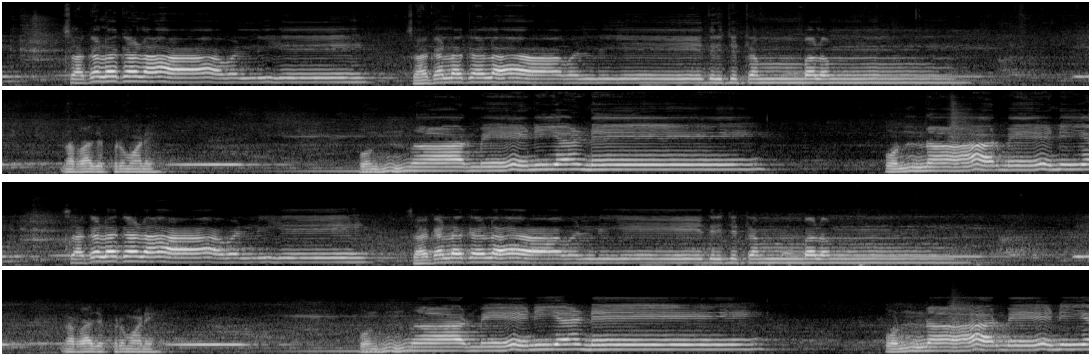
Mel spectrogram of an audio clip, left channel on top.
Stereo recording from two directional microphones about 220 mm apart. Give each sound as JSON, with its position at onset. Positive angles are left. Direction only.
{"t": 0.7, "sound": "mantra", "side_deg": 45}
{"t": 11.5, "sound": "mantra", "side_deg": 45}
{"t": 14.4, "sound": "mantra", "side_deg": 55}
{"t": 19.7, "sound": "mantra", "side_deg": 50}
